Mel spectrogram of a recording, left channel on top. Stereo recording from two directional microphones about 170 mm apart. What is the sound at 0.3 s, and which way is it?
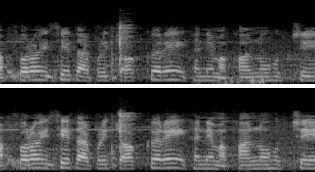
Speech, centre (ahead or behind).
